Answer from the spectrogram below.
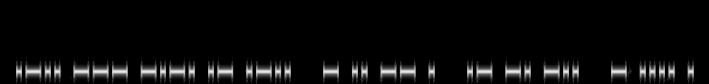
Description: Morse code, heard as a keyed tone, about 25 wpm, 600 Hz. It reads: LOCAL TIME AND THE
